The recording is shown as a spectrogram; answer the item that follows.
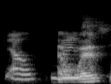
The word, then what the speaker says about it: Elwes: Carrie Elwes? – Yes.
